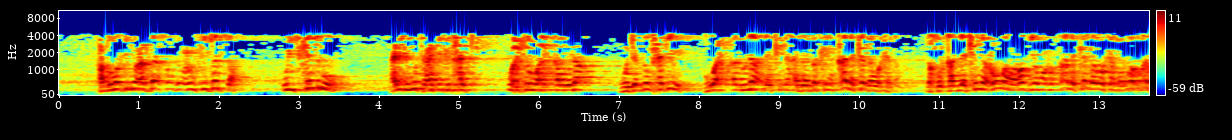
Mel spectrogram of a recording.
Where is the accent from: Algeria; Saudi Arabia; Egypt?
Algeria; أن يجعل بلدنا الجزائر بلدا آمنا مطمئنا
